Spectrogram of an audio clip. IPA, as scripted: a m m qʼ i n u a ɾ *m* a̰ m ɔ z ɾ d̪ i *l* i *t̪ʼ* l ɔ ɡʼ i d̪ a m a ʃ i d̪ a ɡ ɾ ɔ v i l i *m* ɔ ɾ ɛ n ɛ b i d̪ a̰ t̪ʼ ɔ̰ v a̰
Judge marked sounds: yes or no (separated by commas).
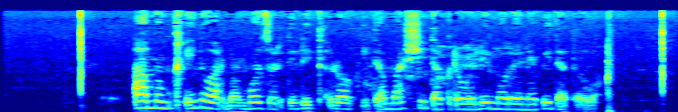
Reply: yes, yes, yes, yes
